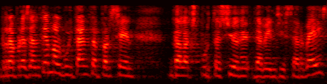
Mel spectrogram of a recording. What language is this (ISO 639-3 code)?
cat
